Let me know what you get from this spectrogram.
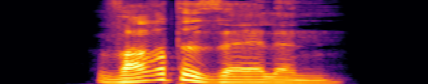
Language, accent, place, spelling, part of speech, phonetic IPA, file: German, Germany, Berlin, Wartesälen, noun, [ˈvaʁtəˌzɛːlən], De-Wartesälen.ogg
- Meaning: dative plural of Wartesaal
